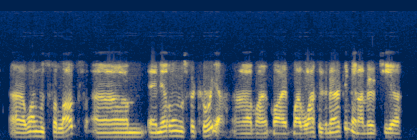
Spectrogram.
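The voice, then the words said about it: Australian accent. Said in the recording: “as you can probably hear from my deep southern accent... I'm not originally from America. I'm from down under”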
